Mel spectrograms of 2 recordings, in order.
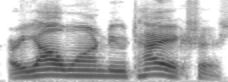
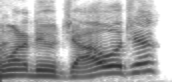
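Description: First: Texan twang demo, pitched higher; Texas Southern accent. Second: Louder, higher Georgia accent demo; Georgia Southern accent. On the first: Co-host contrasts Southern accents for the other, Texas accent. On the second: Co-host shows there are different Southern accents, Georgia accent. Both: Shown as a demonstration. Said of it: "there's eight different Southern accents".

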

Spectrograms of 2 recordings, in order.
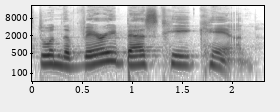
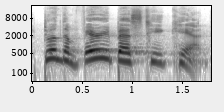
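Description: First: Said in the usual way. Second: Very lifted and leaned on, falling after; stress on very. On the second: Shown as a demonstration. Preacher repeating to the congregation, stress on very. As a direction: repeat it, pressing on very.

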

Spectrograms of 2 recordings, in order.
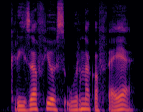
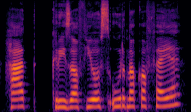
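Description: First: Softer, baffled repetition of the question; puzzled echo. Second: Slow, higher, probing question; interrogating tone. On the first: Servant repeats the strange question back, puzzled and softer. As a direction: repeat it back, not understanding. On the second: Narrator questions the Greek servant in an interrogating tone. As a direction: press him for the answer, slowly. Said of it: "Vallató hangon folytattam". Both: A narrator's reading.

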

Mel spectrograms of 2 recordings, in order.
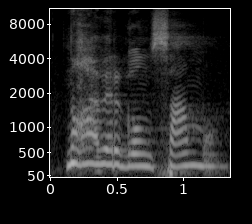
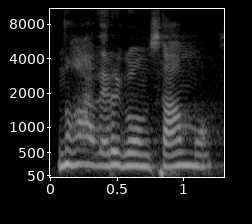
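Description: Both takes have the same delivery.

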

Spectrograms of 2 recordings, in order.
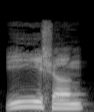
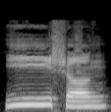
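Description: First: Level tones at everyday pitch; middle key. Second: High, loud, level first tones; high key. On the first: Teacher showing it is the same word, in a middle key. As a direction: keep both syllables level without raising them. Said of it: "但是我说医生". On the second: Teacher showing relative pitch, word in a high key. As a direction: hold both syllables high and level. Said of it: "比如说我说". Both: Shown as a demonstration.

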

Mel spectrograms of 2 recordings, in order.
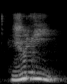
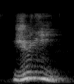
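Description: The two takes are said the same way.

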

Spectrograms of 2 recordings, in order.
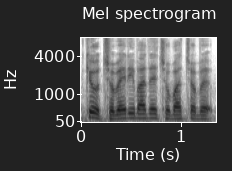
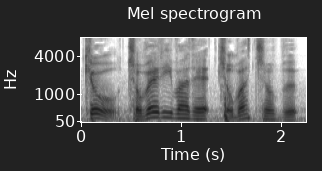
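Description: First: Rapid gyaru chatter, run together; fast gyaru slang. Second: Slow model phrase. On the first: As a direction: rattle it off at full speed. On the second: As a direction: clear teacher demo at normal pace. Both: Shown as a demonstration. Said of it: "repeat after me".

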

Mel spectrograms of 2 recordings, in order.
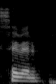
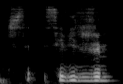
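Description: First: "Severim" said cleanly in three syllables, se-ve-rim; self-correction. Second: "seviririm" with an extra stumbling "-riri-" syllable; tongue slip. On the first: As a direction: correct the slip with a plain, falling "Severim". ("Severim" diye düzelterek, düz ve net) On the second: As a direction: start "Se-", then garble it into "seviririm". ("seviririm" diye dili sürçerek) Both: Real, not acted. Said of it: "Seviririm ne demek?".

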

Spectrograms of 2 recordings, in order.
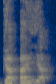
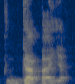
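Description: First: "gabaya" read slowly, syllable by syllable, ga-ba-ya. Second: Said in the usual way. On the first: Shown as a demonstration. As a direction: sound out "gabaya" carefully, as if deciphering letters. ("gabaya" lu lentement, syllabe par syllabe) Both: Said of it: "ça se dit gabaya".

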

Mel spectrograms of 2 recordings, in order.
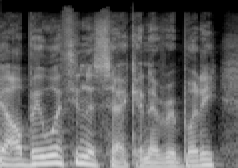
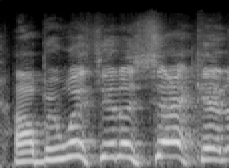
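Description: First: Said in the usual way. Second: Much higher, strained exasperated cry; exasperated outburst. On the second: Real, not acted. Host venting at listeners mid-rant, much higher exasperated cry. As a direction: let the frustration burst out high. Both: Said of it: "I just need to get it off my chest".

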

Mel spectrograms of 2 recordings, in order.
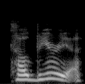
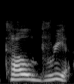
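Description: First: Kalbiria with an extra i after the b; mispronounced Kalbiria. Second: Kalbria with b and r run together; corrected pronunciation. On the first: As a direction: slip into "kal-BI-ri-a" for Kalbiria. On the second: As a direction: fix it to "kal-BRI-a" for Kalbria. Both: Real, not acted.

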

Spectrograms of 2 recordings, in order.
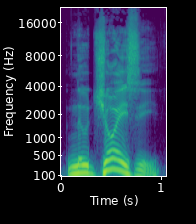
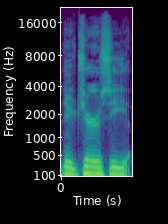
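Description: First: Jersey said as "Joy-zee"; exaggerated old-time "Joy-zee" for Jersey. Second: Said in the usual way. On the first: Shown as a demonstration. Host reading a myth about locals, Jersey pronounced "Joy-zee". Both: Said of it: "we pronounce New Jersey like".

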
